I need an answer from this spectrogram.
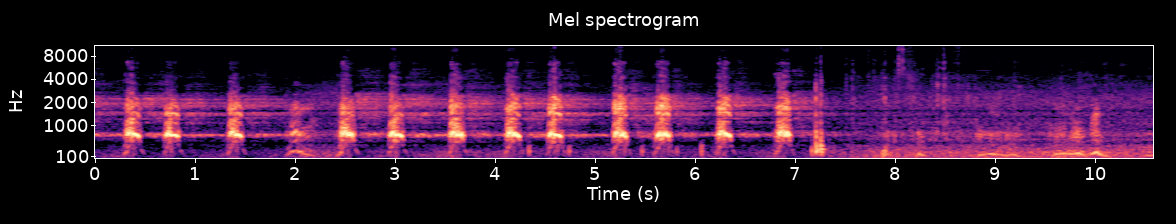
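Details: Dobermann named Magmar Von Der Burgstätte barking in a quick run of short, sharp barks about half a second apart over seven seconds, then falling quiet amid faint background rustling, with a steady high tone persisting beneath.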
